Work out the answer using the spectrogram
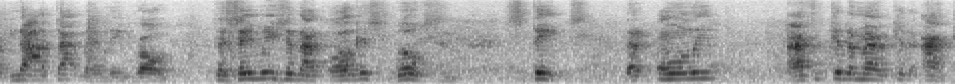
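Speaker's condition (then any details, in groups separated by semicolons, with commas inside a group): Cerebral palsy, mild; mainly affects speech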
